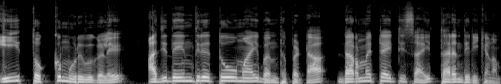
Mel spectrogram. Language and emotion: Malayalam, neutral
